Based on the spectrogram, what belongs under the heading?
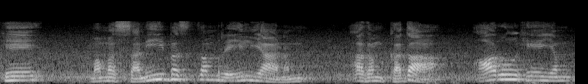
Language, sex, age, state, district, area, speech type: Sanskrit, male, 60+, Tamil Nadu, Coimbatore, urban, read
